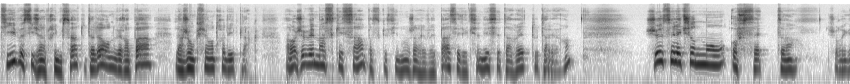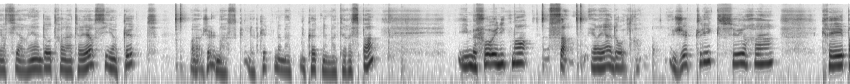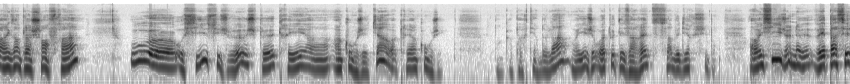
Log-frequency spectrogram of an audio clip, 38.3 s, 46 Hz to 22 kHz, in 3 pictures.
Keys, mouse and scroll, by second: 4.3 click, 4.9 space, 9.9 click, 13.2 click, 13.7 scroll down 1, 14.7 click, 15.4 space, 20.4 click, 20.8 space, 21.4 space, 32.6 click.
